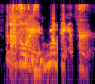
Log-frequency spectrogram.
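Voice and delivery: loud, gruff threat; tough biker guinea pig. Acted. Guinea pig warns the imaginary Fluffy off his food, gruff and loud. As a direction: bark it like a grizzled biker. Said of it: "biker with a pack-a-day habit".

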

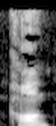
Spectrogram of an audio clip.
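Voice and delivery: "Kong" as in King Kong, rising; Kong with open "o". Shown as a demonstration. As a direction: try "Kong" as a questioning guess. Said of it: "Maybe that's pronounced wrong".

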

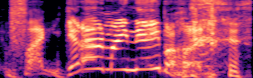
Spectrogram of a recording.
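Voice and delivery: high-pitched mock shout in Boston accent; Boston local's outburst. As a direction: chase the newcomer off, hammed-up Southie accent. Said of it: "They'd be like".

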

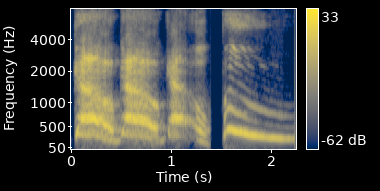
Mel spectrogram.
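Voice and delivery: high, loud, drawn-out urging shouts; imitating a roaring firewalk coach; trainer yelling go. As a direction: send them off with a whooping yell. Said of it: "And the trainer goes".

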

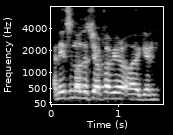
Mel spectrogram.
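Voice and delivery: imitating a German officer, lightly accented. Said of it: "in his German accent".

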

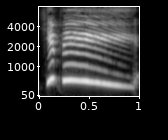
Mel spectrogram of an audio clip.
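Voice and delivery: high, loud, drawn-out mock yippee; sarcastic cheer. Podcaster facing a week of shows she cannot stand, sarcastic cheer. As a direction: fake a big delighted squeal, sarcastically. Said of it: "I'm being sarcastic when I say that".

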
